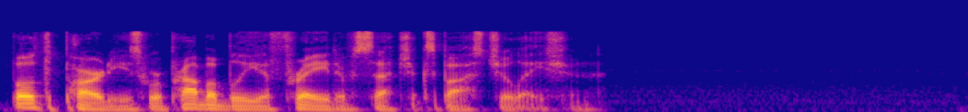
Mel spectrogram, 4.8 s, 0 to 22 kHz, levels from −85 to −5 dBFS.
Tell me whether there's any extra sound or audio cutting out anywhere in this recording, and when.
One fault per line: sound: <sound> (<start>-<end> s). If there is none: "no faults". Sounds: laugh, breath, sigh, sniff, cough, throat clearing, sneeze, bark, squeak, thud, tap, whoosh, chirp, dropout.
no faults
